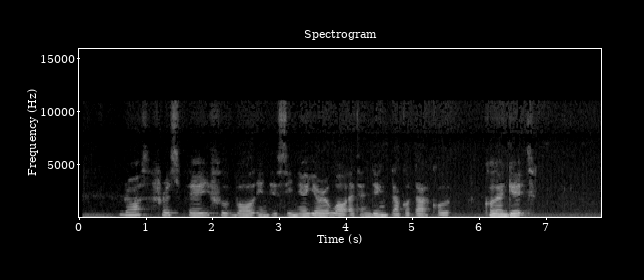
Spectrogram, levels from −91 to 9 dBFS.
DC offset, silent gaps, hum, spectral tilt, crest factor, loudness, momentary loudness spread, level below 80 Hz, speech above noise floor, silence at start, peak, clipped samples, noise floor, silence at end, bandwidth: under 0.1%; none; 50 Hz at -50 dBFS; -7 dB/octave; 18 dB; -30 LUFS; 14 LU; -58 dBFS; 26 dB; 0.05 s; -12 dBFS; under 0.1%; -54 dBFS; 1 s; 11.5 kHz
